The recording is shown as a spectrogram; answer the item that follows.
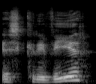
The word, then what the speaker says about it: escribir: To write is escribir. Escribir. So we know that the letter B sounds like a V.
